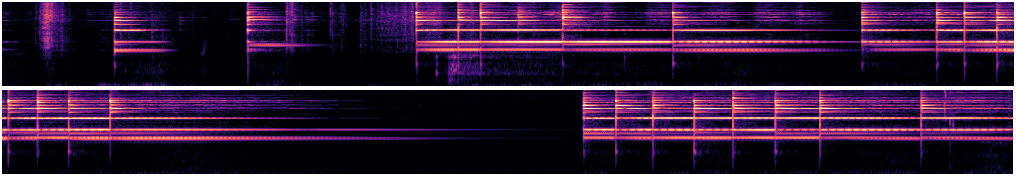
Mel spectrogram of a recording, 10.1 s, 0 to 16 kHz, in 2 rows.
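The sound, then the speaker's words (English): A bright metallic bell, one that has been through an atomic blast, rings repeatedly in quick, rapid strikes, with long shimmering tones sustaining between bursts and a brief pause before the ringing resumes, loud with no talking. “This was I've tried to get that bell for 15 years.”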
